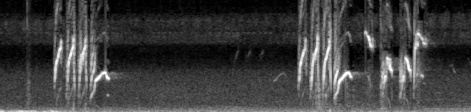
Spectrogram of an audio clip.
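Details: Female cinereous tit luring call meant to draw responses from other birds; a fast run of high chirps closing with a falling whistle, then a longer double burst after a short silence.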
